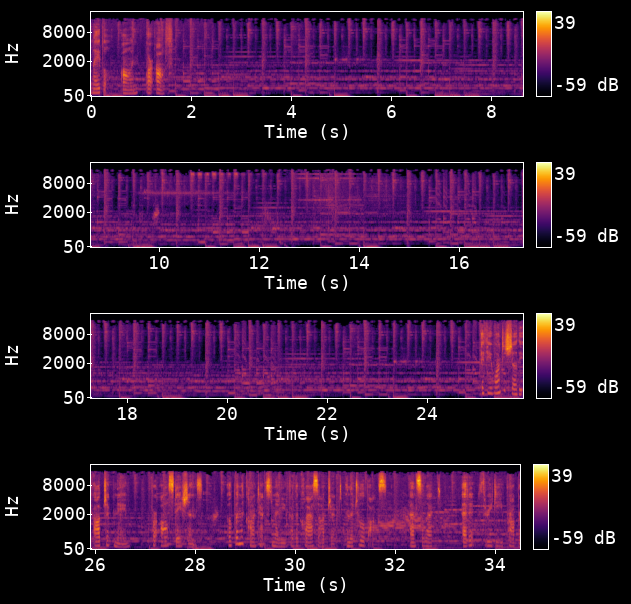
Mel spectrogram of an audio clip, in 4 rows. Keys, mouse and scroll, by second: 31.8 click.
